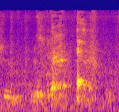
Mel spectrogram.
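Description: A few short coughs in a small room, the loudest about one and a half seconds in, with faint voices around them.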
